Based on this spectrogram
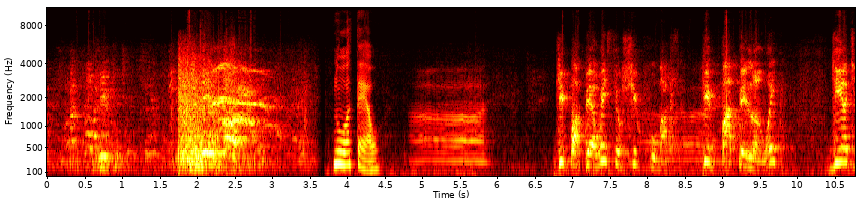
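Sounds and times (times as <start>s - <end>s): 
speech: 0.5s - 2.5s, 3.8s - 4.5s, 6.8s - 10.7s
gunshot fired into the air: 1.7s - 2.3s.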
